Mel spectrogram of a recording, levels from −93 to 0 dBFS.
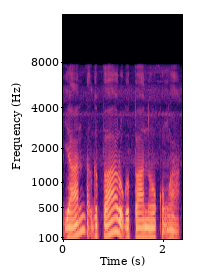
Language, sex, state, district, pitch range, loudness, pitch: Garo, male, Meghalaya, South Garo Hills, 105-120 Hz, -17 LUFS, 110 Hz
